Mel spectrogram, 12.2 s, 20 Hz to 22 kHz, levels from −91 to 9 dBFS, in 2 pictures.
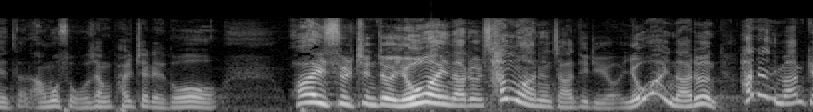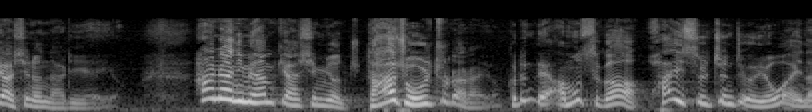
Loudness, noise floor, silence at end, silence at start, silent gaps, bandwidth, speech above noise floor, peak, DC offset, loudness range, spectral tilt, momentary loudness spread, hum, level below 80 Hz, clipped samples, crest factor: -20 LUFS; -52 dBFS; 0 s; 0 s; none; 12 kHz; 32 dB; 0 dBFS; under 0.1%; 7 LU; -4.5 dB/octave; 17 LU; none; -52 dBFS; under 0.1%; 20 dB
